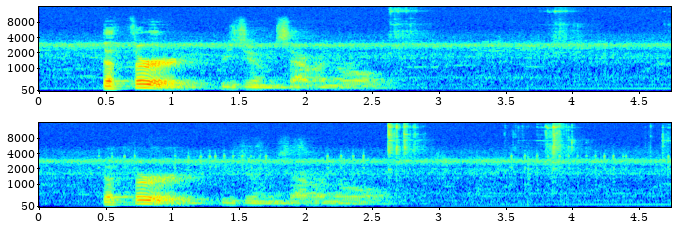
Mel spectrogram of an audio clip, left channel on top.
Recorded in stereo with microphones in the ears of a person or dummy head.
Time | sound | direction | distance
0.5 | a man speaking | 80° left | 0.9 m
2.6 | keys jangling | 65° right (ahead or behind) | 2 m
